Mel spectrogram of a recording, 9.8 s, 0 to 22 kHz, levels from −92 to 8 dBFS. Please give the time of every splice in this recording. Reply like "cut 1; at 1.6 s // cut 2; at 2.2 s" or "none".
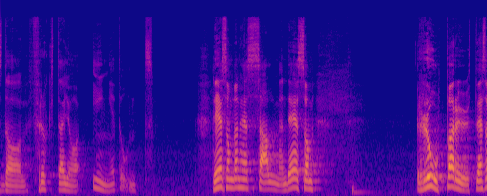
none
